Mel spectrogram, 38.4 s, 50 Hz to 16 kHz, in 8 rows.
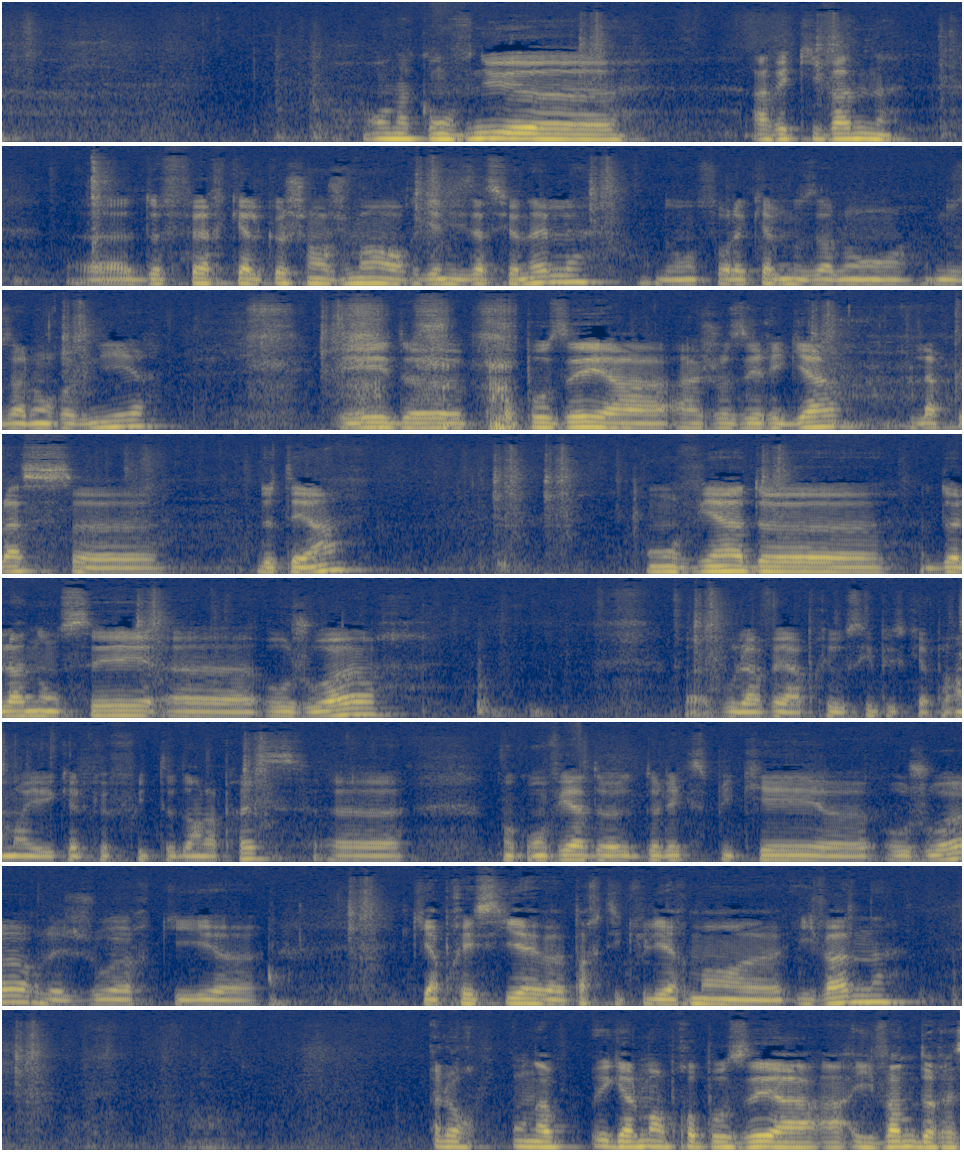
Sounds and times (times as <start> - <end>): Speech: 1.8 - 3.2, 3.8 - 10.4, 11.2 - 16.2, 17.6 - 21.2, 22.6 - 30.2, 30.8 - 33.4, 35.7 - 38.3.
